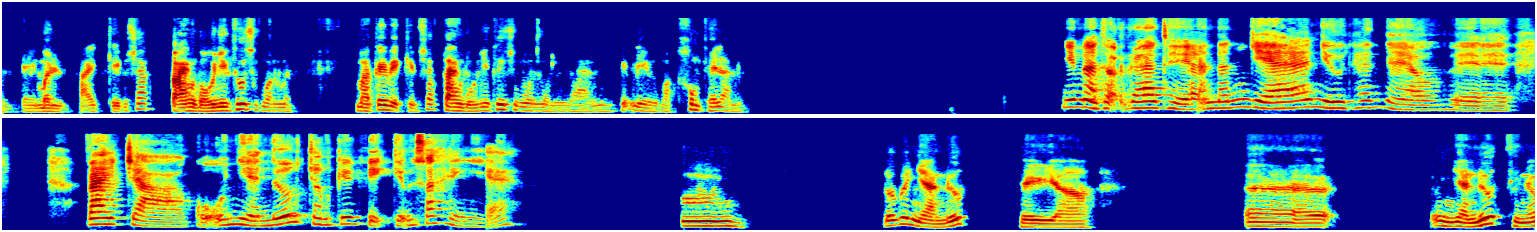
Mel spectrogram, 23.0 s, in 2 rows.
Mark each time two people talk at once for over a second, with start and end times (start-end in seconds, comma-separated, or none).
none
